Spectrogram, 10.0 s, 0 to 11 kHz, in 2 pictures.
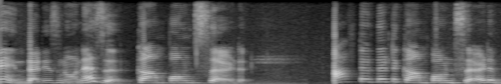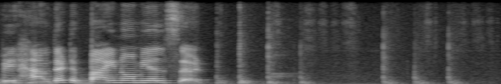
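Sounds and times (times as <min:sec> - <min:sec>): stylus writing on a screen: 0:07.1 - 0:10.0.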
